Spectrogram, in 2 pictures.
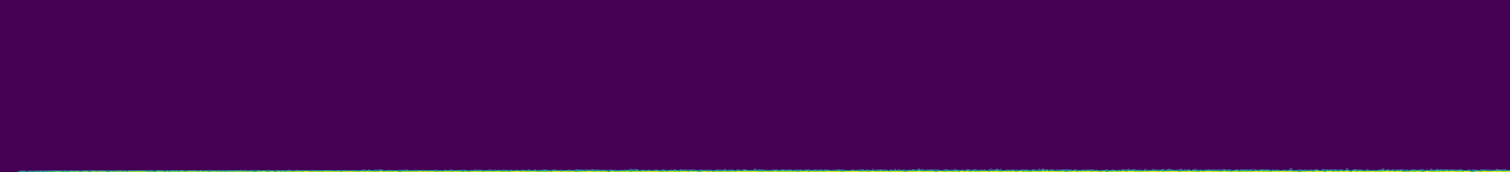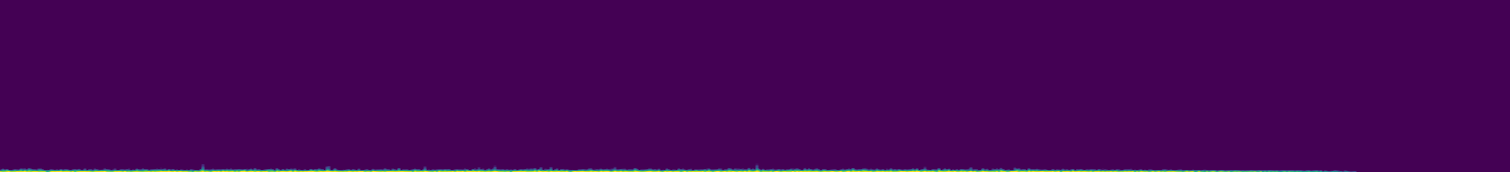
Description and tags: My attempt at a low rumble sound often associated with earthquakes. Created with Reason.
